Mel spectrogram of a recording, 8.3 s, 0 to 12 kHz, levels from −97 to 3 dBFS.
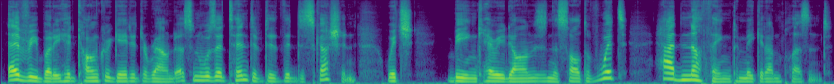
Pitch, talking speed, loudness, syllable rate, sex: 140 Hz, 185 wpm, -21 LUFS, 6.1 syllables/s, male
